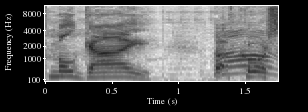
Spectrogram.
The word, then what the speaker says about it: Milngavie: Yes, so Mulgai is how it's pronounced. Mulgai.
